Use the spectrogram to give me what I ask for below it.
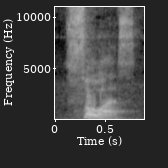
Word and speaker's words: psoas: It's called psoas. It's pronounced psoas. P-S-O-A-S.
